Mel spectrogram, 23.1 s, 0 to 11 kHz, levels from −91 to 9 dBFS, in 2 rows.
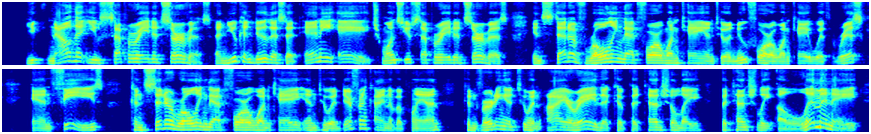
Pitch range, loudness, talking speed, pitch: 120-160 Hz, -28 LUFS, 135 wpm, 135 Hz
